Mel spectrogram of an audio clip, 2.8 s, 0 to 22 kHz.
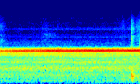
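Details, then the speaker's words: HF receiver tuned from 160 m to 80 m, near a 30 A CCTV switching power supply modified with extra capacitors: loud steady buzzing tone near 2 kHz with even hash, strong interference harmonic from the supply. "Claro que em frequências mais altas esse ruído vai sendo atenuado, como a gente vai ver aqui. Nós estamos 160 metros, que é a faixa mais suscetível a esse tipo de de interferência, né?"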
